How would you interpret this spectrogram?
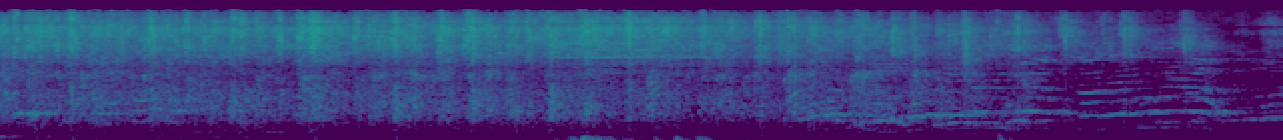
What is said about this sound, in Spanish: el aplauso fuerte al caballero de la cruz en el día de hoy.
